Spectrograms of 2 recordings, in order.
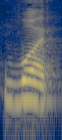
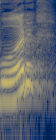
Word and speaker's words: were: जी हाँ, वॉज हमने पढ़ा, अगला वर्ड है वर, WERE वर, जिसका मतलब होता है, सबसे पहले तो उच्चारण सही कर लीजिए, ठीक है। वेयर नहीं पढ़ते हैं इसको, वर पढ़ते हैं, पहली चीज, ठीक है।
